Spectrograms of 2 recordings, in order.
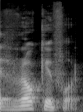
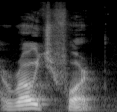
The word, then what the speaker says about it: Rochefort: El nombre de este señor no se dice Roquefort, como lo he estado diciendo yo. Resulta que el nombre del señor se pronuncia Rochefort.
